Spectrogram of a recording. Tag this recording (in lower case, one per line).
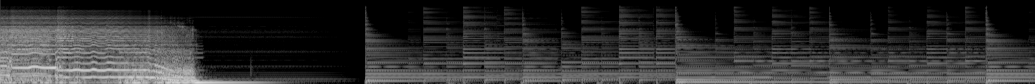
music
plucked string instrument
acoustic guitar
guitar
musical instrument
electric guitar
